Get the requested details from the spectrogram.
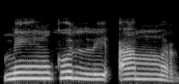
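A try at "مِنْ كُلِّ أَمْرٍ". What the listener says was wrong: Jangan lama-lama. Amr itu kelamaan. Min kulli amr. Segitu. Min kulli amr.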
